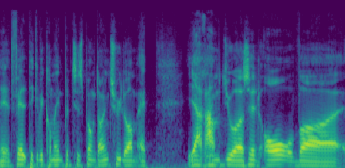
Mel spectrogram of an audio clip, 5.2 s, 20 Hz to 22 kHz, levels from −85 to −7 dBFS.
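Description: At 2.18 s, right after "jo ingen tvivl om", the speech abruptly slows to about 0.59 times its pace through to the end while pitch holds steady. This is a time-stretched section, likely from software repeating short pieces to lengthen the audio, leaving it dragging.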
